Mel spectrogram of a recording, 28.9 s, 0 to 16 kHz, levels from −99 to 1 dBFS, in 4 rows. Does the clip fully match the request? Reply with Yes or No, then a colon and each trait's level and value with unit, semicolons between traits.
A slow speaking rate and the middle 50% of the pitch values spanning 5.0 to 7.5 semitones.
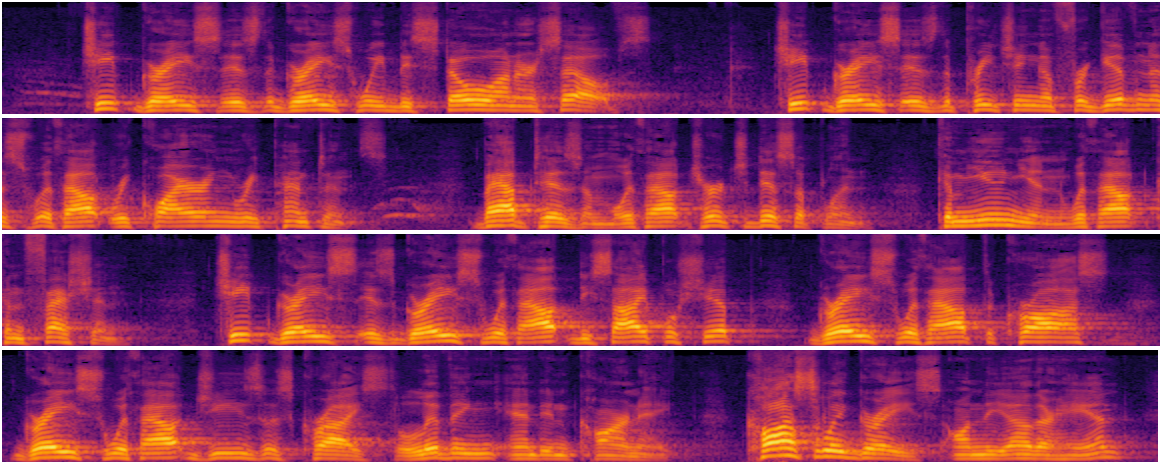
No: slow, 100 wpm; average, 2.9 semitones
